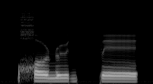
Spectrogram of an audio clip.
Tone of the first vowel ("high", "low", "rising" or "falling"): low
